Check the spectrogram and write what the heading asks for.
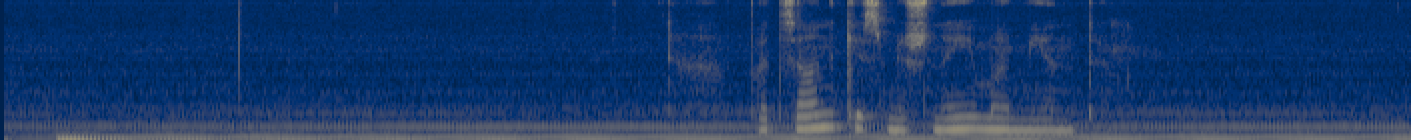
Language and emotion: Russian, neutral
